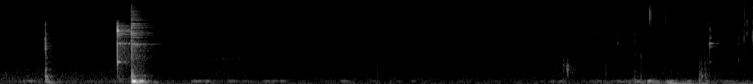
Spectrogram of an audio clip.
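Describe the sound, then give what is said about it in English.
A beer bottle clinks sharply, then soft gulping and swallowing follow as someone drinks beer straight from the bottle, with quiet wet mouth sounds near the end and no talking. “I drank that out of the bottle because I can't approach the glass just yet.”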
